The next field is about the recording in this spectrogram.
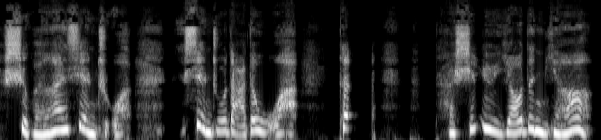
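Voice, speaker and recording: A man's voice: extremely high pitch, slow, husky, dry recording, clean studio sound, pitched above the performer's own voice, exaggerated voice. A man voicing a distressed woman of a wealthy family in an audiobook, with a strained, emotional delivery. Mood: panicked. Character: distressed women of a wealthy family in ancient China. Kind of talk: audiobook character acting.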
